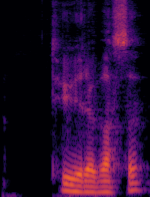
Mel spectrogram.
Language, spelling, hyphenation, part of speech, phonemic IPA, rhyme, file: Norwegian Bokmål, turebasse, tu‧re‧bas‧se, noun, /ˈtʉːrəbasːə/, -asːə, Nb-turebasse.ogg
- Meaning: drunkard, a person who is constantly out drinking (alcohol)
